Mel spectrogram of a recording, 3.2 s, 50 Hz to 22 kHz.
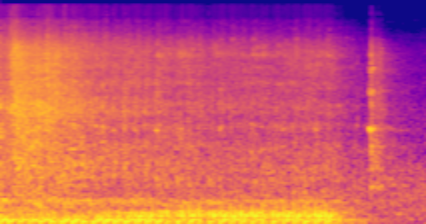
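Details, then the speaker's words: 2021 CFMoto CForce 800 ATV at idle in neutral: fast uneven thumping while primary clutch drives the secondary, preventing shifting; seized primary clutch bearing, before repair. "this primary should be spinning this secondary should not be spinning but the reason you can't shift gears and the reason it's moving is because this is going to be turning the secondary so let me show you fire it up see that it's spinning the secondary so i got all kinds of issues right there"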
